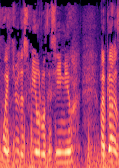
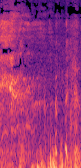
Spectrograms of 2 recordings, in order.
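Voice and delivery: laughing; 10 dB quieter than usual. Real, not acted. Startled laugh at emu.

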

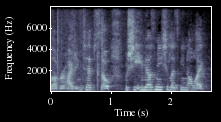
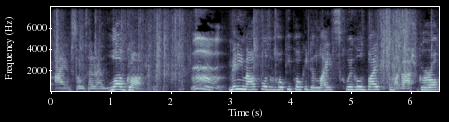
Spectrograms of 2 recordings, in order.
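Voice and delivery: ordinary talk, nothing marked

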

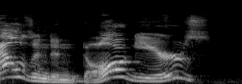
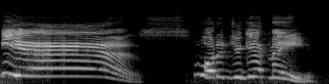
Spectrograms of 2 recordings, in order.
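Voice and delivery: much higher, louder eager cry; excited yell; 5 dB louder, much slower than usual. Acted. Birthday puppet shouting eagerly at his roommate. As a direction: shout it with greedy glee.

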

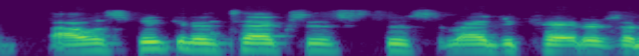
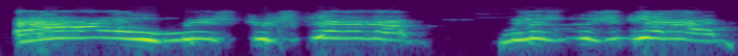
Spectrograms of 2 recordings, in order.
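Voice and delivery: very high, whooping Texan cowboy holler; thick Texan accent; slower than usual. Retold or imitated. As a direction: call out like a hammed-up Texas cowboy. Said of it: "and this thick accent".

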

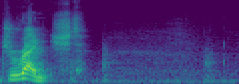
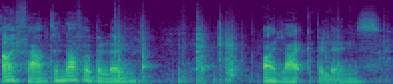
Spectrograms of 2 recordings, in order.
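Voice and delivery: normal talking voice

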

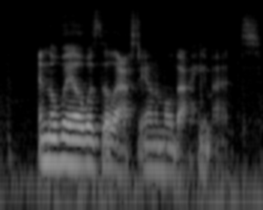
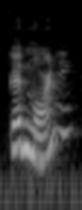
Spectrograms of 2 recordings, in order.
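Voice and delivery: bright, higher cheerful greeting; friendly ladybug voice; 7 semitones higher, 5 dB louder than usual. Acted. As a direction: greet sweetly like a friendly bug.

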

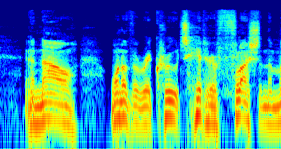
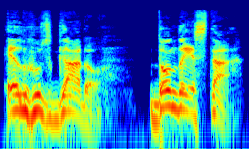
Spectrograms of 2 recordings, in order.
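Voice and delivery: pressing demand; 7 semitones higher, 4 dB louder than usual. A narrator's reading. Glanton demanding in Spanish.

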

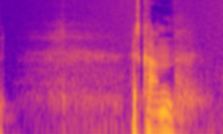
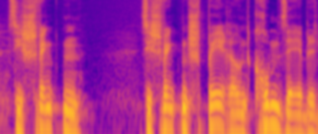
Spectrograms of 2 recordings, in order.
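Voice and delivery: usual speaking voice

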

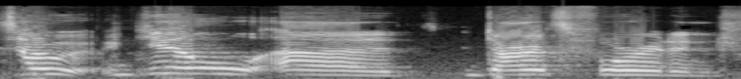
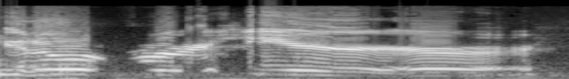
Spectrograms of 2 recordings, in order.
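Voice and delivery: loud demand; 3 semitones lower, 7 dB louder than usual. Acted. Gil pulling his friend close, loud demand. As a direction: drag out "here" loudly.

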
